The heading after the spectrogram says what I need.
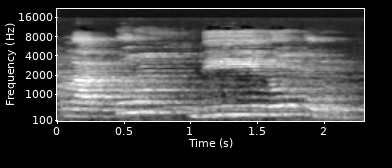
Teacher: dibaca jelas atau terang selama 1 harokat atau 1 ketukan. Jadi tidak boleh dibaca sama atau dibaca dengung. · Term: idhar syafawi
